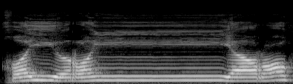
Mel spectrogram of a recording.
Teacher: خو کو اور را کو دونوں کو موٹا کرنا ہے، اس را کو بھی موٹا کرنا ہے. را کے اوپر جب بھی زبر ہو قاعدہ سن لیں، اس کو موٹا کر کے پڑھا جاتا ہے، اور خو کو بھی موٹا کریں گے اور یہاں گننا کر کے پڑھیں گے.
